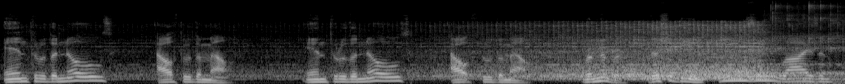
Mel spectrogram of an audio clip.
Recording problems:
machinery noise; very loud; throughout; as loud as the speech

